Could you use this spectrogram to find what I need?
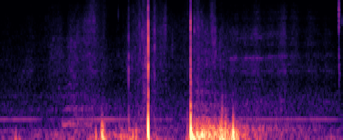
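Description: Bare feet thud and slap on a wooden floor as a woman lands a jump.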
